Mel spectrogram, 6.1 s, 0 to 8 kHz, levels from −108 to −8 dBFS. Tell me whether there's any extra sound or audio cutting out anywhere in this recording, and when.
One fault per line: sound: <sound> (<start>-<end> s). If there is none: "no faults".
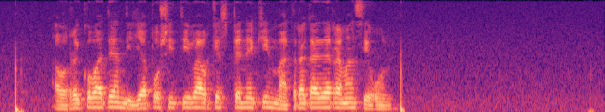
no faults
